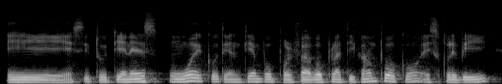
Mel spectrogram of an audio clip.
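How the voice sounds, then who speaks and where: Slow, gravelly-voiced male Chinese tutor. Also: medium pitch, fairly even intonation, lo-fi sound. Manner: slow, repeats phrases, gentle corrections. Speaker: Chinese teacher. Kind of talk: patient one-on-one language lesson.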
